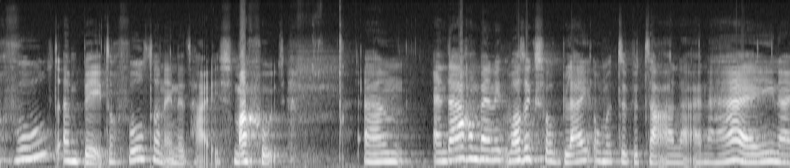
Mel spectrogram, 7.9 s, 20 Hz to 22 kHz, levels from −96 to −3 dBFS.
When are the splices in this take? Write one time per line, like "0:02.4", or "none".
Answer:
none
